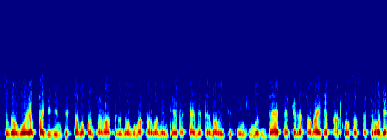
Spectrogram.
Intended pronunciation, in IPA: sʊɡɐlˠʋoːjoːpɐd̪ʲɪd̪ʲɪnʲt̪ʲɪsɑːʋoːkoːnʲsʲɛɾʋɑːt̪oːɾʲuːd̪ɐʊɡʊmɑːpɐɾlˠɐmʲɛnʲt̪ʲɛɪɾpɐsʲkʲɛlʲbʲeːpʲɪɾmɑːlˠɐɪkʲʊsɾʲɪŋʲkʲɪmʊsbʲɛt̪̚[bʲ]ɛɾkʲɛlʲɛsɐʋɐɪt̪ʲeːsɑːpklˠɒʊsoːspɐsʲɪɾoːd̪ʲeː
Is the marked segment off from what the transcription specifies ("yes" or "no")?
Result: yes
